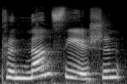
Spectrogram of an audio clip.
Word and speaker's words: pronunciation: with the N oun however the word pronunciation is spelled with nu n and not an o UN and the correct way to pronounce it is pronunciation just the way it is felt not pronounced but pronunciation got it next one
